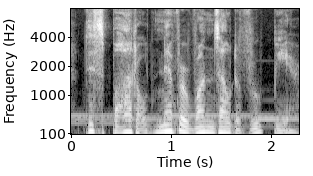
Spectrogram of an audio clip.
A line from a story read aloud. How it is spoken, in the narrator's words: Doggy whispered to Dinky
